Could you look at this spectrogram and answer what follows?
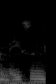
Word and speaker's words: Macon: around here, right around Macon, I believe you pronounce it, Macon, Georgia, Mason, Georgia.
